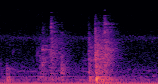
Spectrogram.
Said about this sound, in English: Off you go. Yes, Commissioner. Of course. And close the door.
